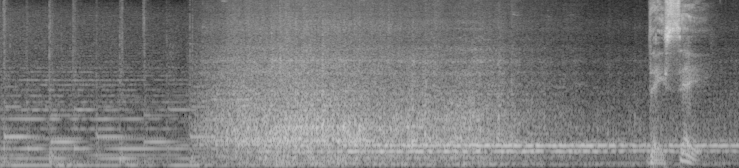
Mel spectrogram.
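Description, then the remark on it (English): A train rolls along the rails with a steady rumble and rhythmic clatter, rising in loudness after a couple of seconds, with a brief high squeal or whoosh near the end. “And, how did we get on a train?”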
